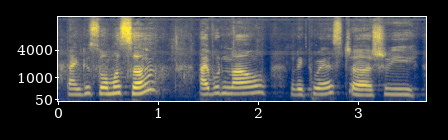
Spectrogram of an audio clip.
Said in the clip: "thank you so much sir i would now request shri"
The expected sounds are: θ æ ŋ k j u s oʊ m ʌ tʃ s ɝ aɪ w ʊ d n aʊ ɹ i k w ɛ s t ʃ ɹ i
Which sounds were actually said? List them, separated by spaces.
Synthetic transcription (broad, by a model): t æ ŋ k j u s oʊ m ʌ tʃ s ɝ aɪ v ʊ d n aʊ ɹ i k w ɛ s t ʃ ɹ i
